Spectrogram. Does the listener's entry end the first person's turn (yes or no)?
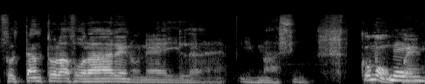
no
